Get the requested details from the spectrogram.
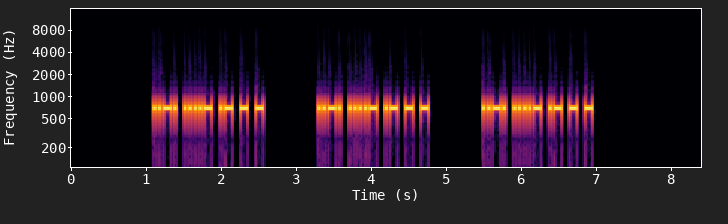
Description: Morse code, heard as a keyed tone, about 36 wpm, 700 Hz. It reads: F4ATT F4ATT F4ATT
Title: DXCC-100 Call Signs - 5 Characters - Repeated 3x - 35wpm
